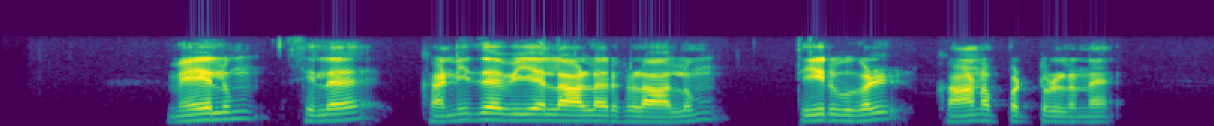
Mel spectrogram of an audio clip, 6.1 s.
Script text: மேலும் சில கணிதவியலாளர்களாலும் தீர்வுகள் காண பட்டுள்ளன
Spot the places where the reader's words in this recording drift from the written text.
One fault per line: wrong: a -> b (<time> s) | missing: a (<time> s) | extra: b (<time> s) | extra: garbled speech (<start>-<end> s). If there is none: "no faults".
no faults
